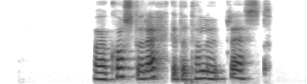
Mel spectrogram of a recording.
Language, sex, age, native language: Icelandic, female, 30-39, German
